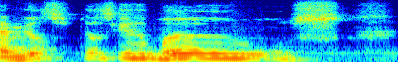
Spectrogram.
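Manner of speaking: soft, fake pious priest voice, "irmãos" drawn out. Criticizing preachers who change their voice to preach, imitating pious priest voice. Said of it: "faz voz de padre".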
